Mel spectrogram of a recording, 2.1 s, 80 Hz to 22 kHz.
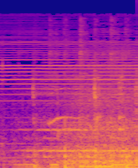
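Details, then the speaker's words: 1991 Mercedes-Benz 500SL with a hard-start problem: steady cranking thumps, roughly two and a half a second, that never catch or fire; cranks but will not start. "Doesn't start."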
